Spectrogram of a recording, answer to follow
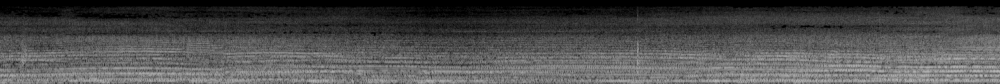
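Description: DJI Phantom 2 Vision+ quadcopter's four electric motors and propellers running as it hovers low. The whine has several pitches at once that waver as the rotors change speed, dipping a little around the middle and rising toward the end.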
